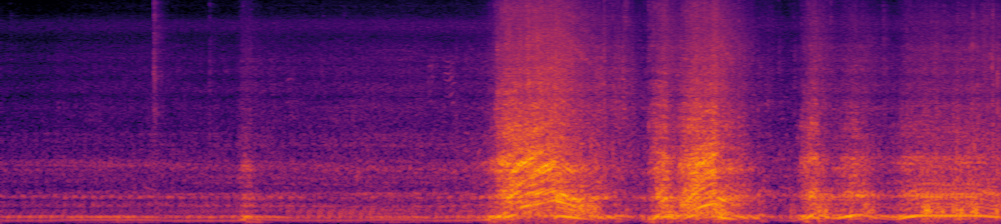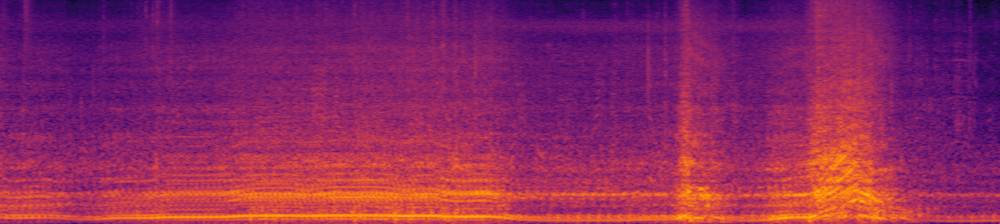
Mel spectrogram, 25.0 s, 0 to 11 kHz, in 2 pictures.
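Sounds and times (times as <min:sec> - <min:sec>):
buggy engine revving hard: 0:02.9 - 0:03.7, 0:05.8 - 0:25.0.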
